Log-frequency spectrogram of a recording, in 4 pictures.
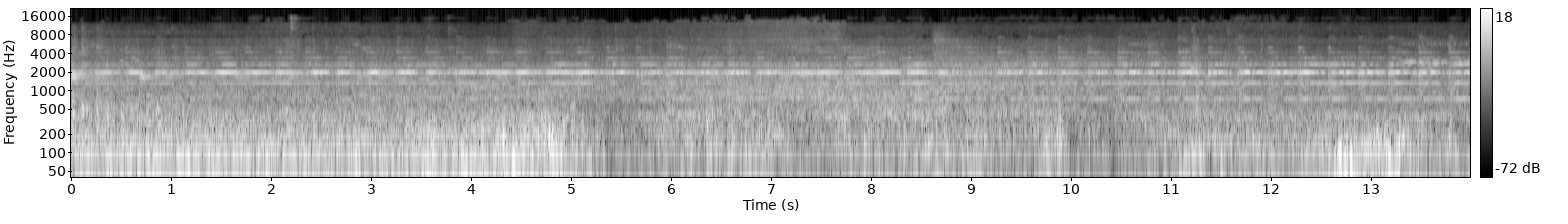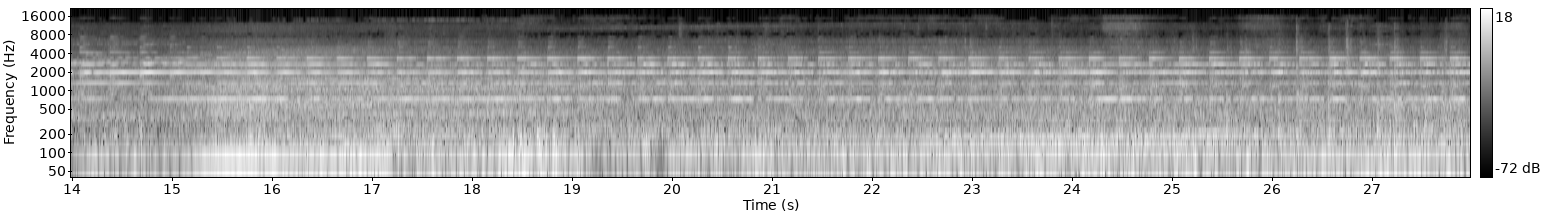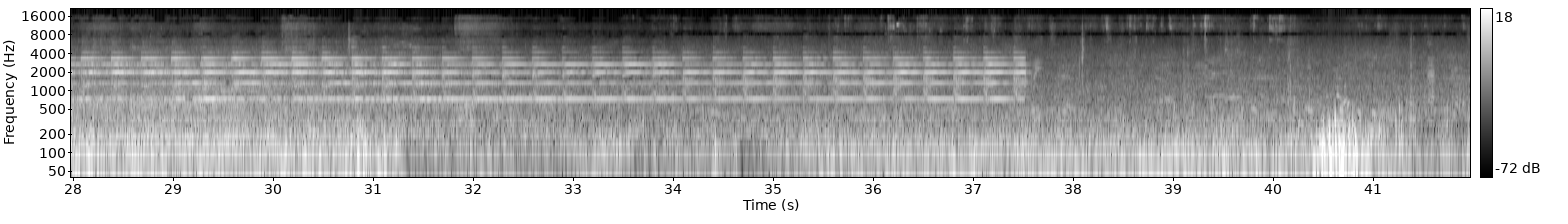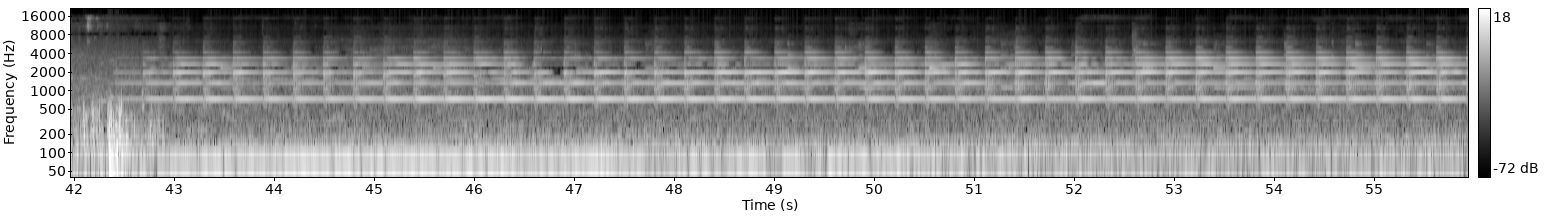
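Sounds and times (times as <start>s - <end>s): train wheels rumbling on rails: 0.0s - 55.9s.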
